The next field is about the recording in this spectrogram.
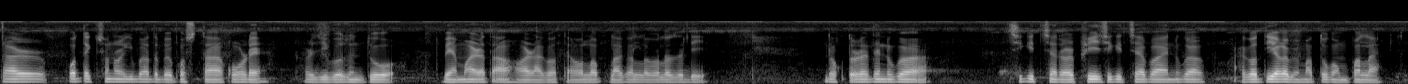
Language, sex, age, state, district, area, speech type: Assamese, male, 30-45, Assam, Darrang, rural, spontaneous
